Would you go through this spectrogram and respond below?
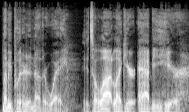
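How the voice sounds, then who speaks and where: A man voicing a gruff, cynical, battle-worn mutant brawler in a video game, with a gravelly, husky growl and a terse, dry tough-guy drawl. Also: extremely low pitch, very animated, moderate pace, no echo, full character voice. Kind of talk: video game character acting.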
